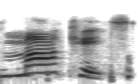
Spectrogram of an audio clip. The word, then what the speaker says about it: market: okay the word is market please watch my mouth ma kate ma kate yes the word has two syllables the first syllable has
